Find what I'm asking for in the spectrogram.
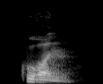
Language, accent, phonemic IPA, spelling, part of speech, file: French, France, /ku.ʁɔn/, Couronne, proper noun, LL-Q150 (fra)-Couronne.wav
- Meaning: the Crown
